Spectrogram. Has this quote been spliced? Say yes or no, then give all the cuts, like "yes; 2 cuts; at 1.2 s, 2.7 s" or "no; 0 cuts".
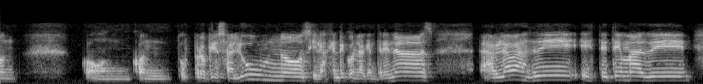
no; 0 cuts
